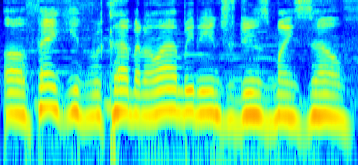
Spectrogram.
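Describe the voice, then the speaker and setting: Nasal put-on character voice at a middle pitch, fairly quick, with clear music in the background. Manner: nerdy, formal.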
